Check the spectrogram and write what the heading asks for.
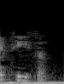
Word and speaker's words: Thiessen: This book is written by Thiessen.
